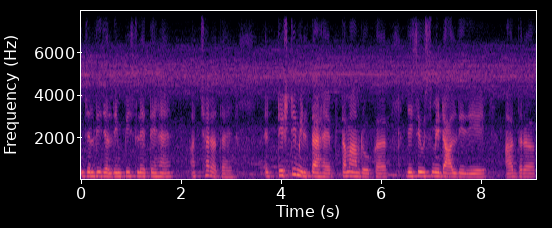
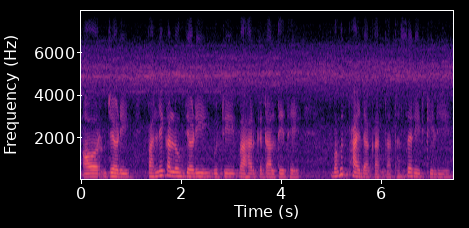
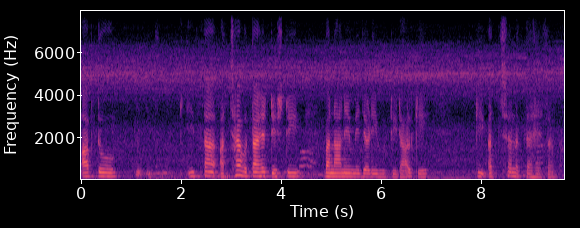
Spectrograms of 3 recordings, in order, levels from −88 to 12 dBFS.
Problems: constant background noise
